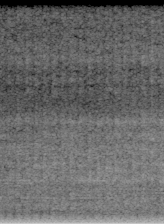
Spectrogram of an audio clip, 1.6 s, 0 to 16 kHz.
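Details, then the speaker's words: 2010 Lincoln Navigator L with 5.4 three-valve V8 at cold start: fast ticking from an exhaust leak keeps pace with the raised idle and fades as rpm drops. "So, you can hear that exhaust leak ticking"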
